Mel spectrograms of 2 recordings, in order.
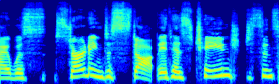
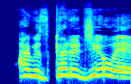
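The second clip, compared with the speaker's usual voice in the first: slow, put-on prickly, defensive tone; 4 semitones higher, 4 dB louder than usual. Retelling how he answers when given driving directions: mock-defensive reply. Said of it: "he's definitely defensive when he says it".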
